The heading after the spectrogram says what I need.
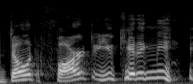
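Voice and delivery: high, loud disbelief; incredulous laughing outburst. Real, not acted. Streamer reacting to a chat joke, high and loud. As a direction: shriek it in disbelief.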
